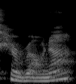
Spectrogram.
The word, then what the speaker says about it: Girona: some archaeological evidence um this is hirona so this is a jewish quarter north of barcelona in a town called it's spelled girona this is a mikvah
